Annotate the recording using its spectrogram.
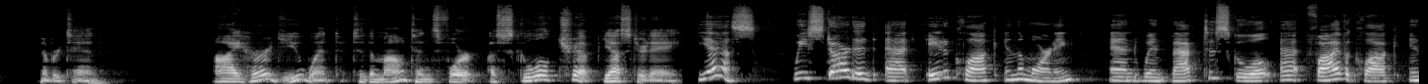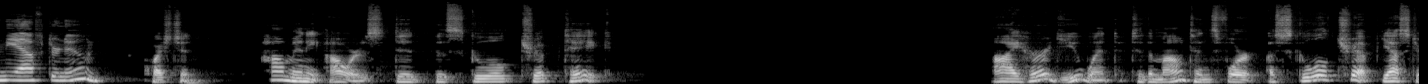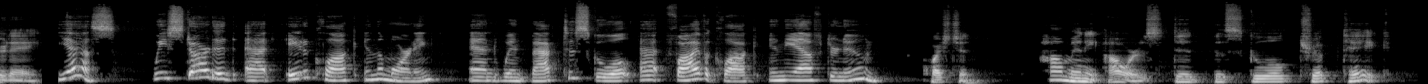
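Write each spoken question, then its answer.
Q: Question. How many hours did the school trip take?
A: Nine hours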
